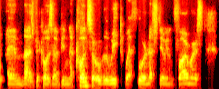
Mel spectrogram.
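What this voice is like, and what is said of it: Voice rougher than normal. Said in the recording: “my voice sounds a wee bit rustic than normal”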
